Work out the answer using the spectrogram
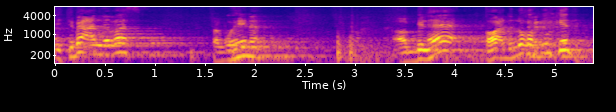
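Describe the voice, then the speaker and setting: A man with an Egyptian Arabic accent teaching a tajweed class, speaking quickly and conversationally, often putting questions to his students. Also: extremely high pitch, darkish tone, slight background noise. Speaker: Quran recitation teacher. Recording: echoey hall, faint room ambience.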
